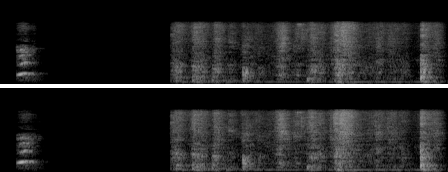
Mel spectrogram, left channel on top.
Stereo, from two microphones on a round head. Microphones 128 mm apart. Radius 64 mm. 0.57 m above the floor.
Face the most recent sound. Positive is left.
turn(degrees=-35)  # may be behind; listen again after turning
